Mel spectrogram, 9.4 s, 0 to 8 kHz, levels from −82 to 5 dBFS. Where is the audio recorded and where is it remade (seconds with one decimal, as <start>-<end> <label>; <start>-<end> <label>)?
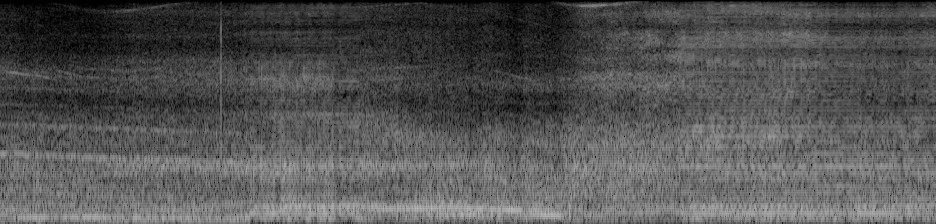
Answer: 0.0-2.5 recorded; 2.5-3.6 remade; 3.6-6.8 recorded; 6.8-9.4 remade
